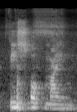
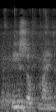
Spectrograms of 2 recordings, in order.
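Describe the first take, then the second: First: Peace of mind called out much louder; preacher punches the answer to the congregation. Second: Said in the usual way. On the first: Shown as a demonstration. Preacher answers his own question with a loud call. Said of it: "Ano yun?". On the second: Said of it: "Ano yun? Peace of mind".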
